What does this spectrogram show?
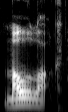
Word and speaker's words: Moloch: In some writings, Moloch's apparently represented as well by the spelling of Mluk, pronounced Moloch, spelt M-L-K, right, so that's Mlik, or, you know, which is Moloch, it's a cool name, innit,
